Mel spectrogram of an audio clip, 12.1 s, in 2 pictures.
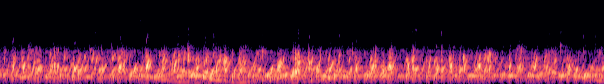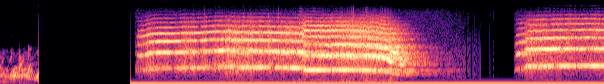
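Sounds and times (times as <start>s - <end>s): dolphin falling whistle: 7.4s - 10.3s, 11.2s - 12.0s.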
